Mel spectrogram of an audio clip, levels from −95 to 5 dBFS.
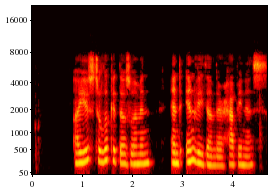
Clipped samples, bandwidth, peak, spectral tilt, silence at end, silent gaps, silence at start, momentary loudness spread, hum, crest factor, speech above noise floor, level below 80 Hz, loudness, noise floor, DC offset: under 0.1%; 8.4 kHz; -12 dBFS; -3.5 dB/octave; 0 s; none; 0.85 s; 6 LU; none; 20 dB; over 61 dB; -74 dBFS; -29 LUFS; under -90 dBFS; under 0.1%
